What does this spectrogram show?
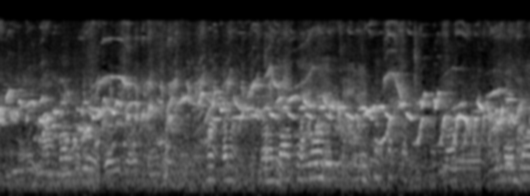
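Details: White-rumped shama, a trained contest bird, sings on the competition field with a lavish mimicked repertoire. The song is continuous, fast and busy, mixing rapid ticking notes, short whistles and rasping phrases among other birds.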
